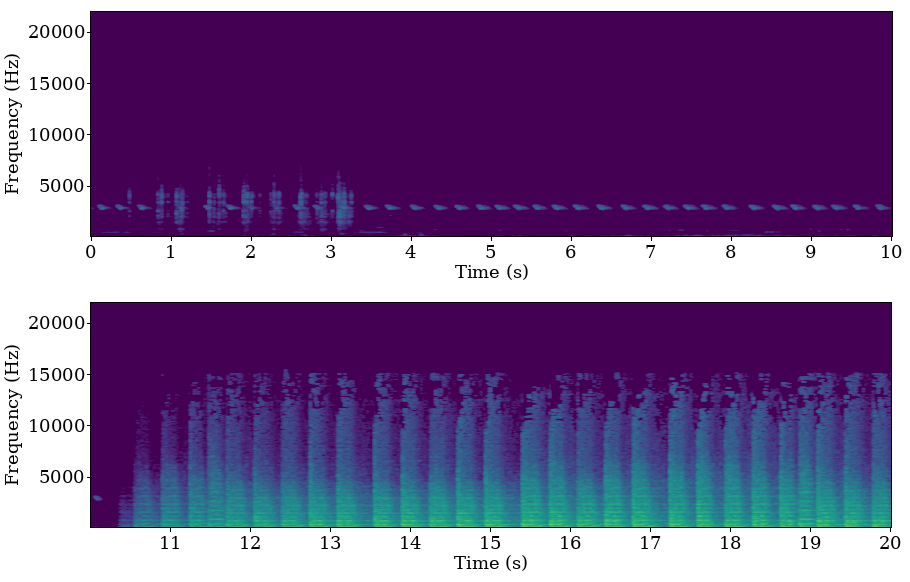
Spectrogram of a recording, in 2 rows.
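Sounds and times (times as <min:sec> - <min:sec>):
faint high-pitched chirps: 0:00.0 - 0:10.2.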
